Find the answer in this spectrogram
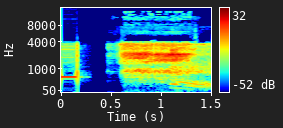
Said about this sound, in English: Please record your message. Record after the tone.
